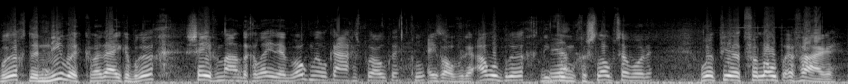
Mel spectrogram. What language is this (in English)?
Dutch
